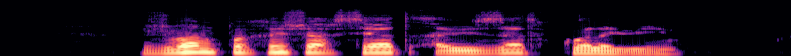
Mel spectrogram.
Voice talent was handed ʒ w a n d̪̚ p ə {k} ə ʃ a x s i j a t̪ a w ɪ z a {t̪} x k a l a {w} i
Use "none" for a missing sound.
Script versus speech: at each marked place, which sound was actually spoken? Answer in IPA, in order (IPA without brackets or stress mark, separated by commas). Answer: x, t̪, w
